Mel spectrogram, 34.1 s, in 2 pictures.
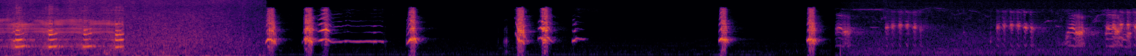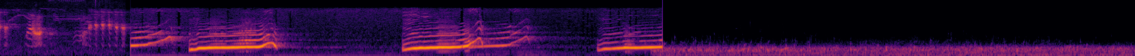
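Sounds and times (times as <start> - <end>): steady hiss with soft pulses: 0.0 - 4.0, 21.2 - 23.1
dog barking: 4.0 - 5.0, 6.1 - 6.4, 7.7 - 8.8, 10.8 - 11.2, 12.1 - 12.8, 24.1 - 25.2.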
